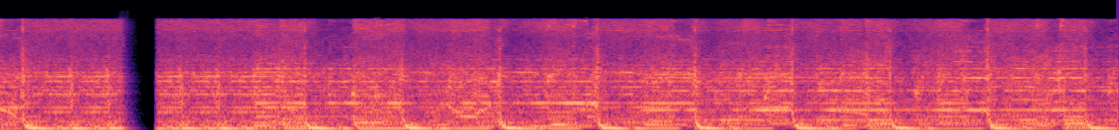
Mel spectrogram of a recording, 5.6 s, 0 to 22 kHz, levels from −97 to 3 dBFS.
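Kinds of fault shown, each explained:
System hang loop: the computer or its audio driver stalled while the sound hardware kept replaying the same ring buffer, so one piece of sound about 186 ms long, which fits an 8192-sample buffer, repeats exactly five times at about 5.4 per second between 0.37 and 1.29 s. At that length it comes across as a machine-gun stutter, with the same fragment hammering over and over before normal audio resumes.
Long network dropout: the gap from about 0.61 to 0.81 s is likely caused by a stretch where no audio packets arrived. For roughly 173 ms the receiver extends the last sound it had, which fades away, leaving about 60 ms of silence. About 180 ms of audio is missing, and the sound picks up further on without that part. This falls inside the looping stretch, so the stutter is interrupted by a fading tail and a brief silence.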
